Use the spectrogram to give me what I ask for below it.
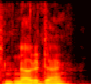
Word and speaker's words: Notre Dame: Notre Dame? – Yeah. – Notice I pronounce it the way the locals pronounce it.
